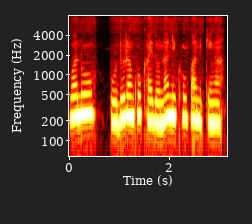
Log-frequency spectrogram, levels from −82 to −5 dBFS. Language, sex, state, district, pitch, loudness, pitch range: Garo, female, Meghalaya, South Garo Hills, 225 Hz, -11 LUFS, 195-235 Hz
